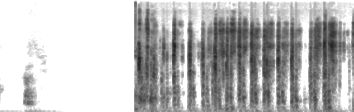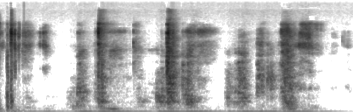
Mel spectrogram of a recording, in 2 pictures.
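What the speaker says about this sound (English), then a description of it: "So I'll go ahead now to cut this out." Scissors cut out a paper bodice pattern in quick, rhythmic snips close by, with brief pauses between runs of cuts after a short silent start.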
